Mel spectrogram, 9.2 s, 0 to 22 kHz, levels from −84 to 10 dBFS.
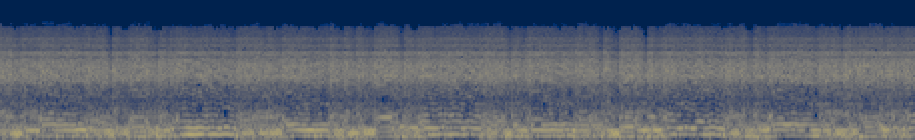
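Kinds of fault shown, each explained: No faults can be heard anywhere in this sound.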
